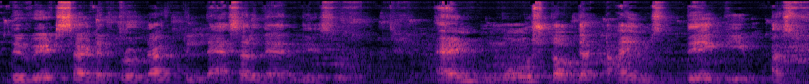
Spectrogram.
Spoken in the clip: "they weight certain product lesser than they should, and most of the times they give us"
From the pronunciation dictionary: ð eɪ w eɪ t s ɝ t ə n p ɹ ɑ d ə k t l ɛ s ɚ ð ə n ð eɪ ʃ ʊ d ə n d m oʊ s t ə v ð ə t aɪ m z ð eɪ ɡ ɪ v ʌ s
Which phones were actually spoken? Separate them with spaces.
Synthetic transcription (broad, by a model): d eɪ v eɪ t s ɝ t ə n p ɹ ɑ d ə k t l ɛ s ɚ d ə n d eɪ s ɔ ə n d m oʊ s t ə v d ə t aɪ m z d eɪ ɡ ɪ v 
